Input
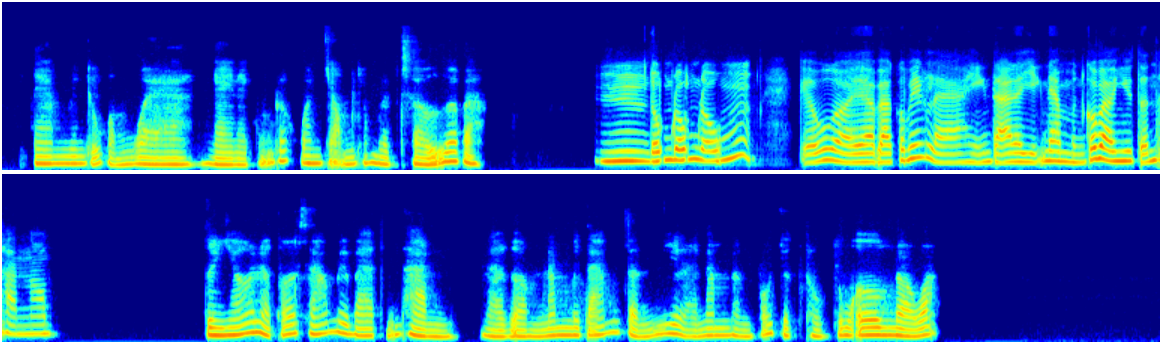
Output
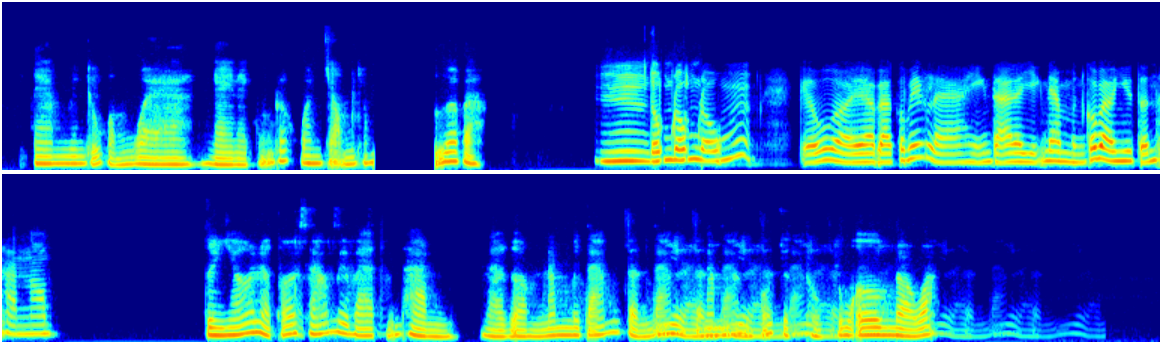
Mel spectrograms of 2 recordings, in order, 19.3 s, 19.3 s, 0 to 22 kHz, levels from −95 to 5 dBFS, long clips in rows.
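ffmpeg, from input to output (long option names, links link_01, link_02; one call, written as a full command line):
ffmpeg -i in.wav -filter_complex "[0:a]asettb=1/sr,asplit=3[link_01][link_02][link_03];[link_01]atrim=end=5.834[link_04];[link_02]atrim=start=5.83:end=9.74,asetpts=PTS-STARTPTS,afade=type=in:duration=0.004:curve=qsin,afade=type=out:start_time=3.906:duration=0.004:curve=qsin,highpass=130,equalizer=frequency=140:width_type=q:width=4:gain=7,equalizer=frequency=310:width_type=q:width=4:gain=-8,equalizer=frequency=610:width_type=q:width=4:gain=5,equalizer=frequency=960:width_type=q:width=4:gain=-9,equalizer=frequency=1400:width_type=q:width=4:gain=-7,lowpass=frequency=2600:width=0.5412,lowpass=frequency=2600:width=1.3066[link_05];[link_03]atrim=start=9.736[link_06];[link_04][link_05]acrossfade=duration=0.004:curve1=hsin:curve2=qsin[link_07];[link_07][link_06]acrossfade=duration=0.004:curve1=qsin:curve2=hsin,asplit=2[link_08][link_09];[link_09]afade=type=in:start_time=11.78:duration=0.01,afade=type=out:start_time=12.33:duration=0.01,aecho=0:1:280|560:0.158489|0.0396223[link_10];[link_08][link_10]amix=inputs=2:normalize=0,asettb=1/sr,asplit=3[link_11][link_12][link_13];[link_11]atrim=end=12.924[link_14];[link_12]atrim=start=12.92:end=13.72,asetpts=PTS-STARTPTS,afade=type=in:duration=0.004:curve=qsin,afade=type=out:start_time=0.796:duration=0.004:curve=qsin,lowpass=frequency=1800:poles=1[link_15];[link_13]atrim=start=13.716[link_16];[link_14][link_15]acrossfade=duration=0.004:curve1=hsin:curve2=qsin[link_17];[link_17][link_16]acrossfade=duration=0.004:curve1=qsin:curve2=hsin,asplit=2[link_18][link_19];[link_19]afade=type=in:start_time=14.45:duration=0.01,afade=type=out:start_time=15.48:duration=0.01,aecho=0:1:560|1120|1680|2240|2800|3360:0.595662|0.297831|0.148916|0.0744578|0.0372289|0.0186144[link_20];[link_18][link_20]amix=inputs=2:normalize=0,asplit=3[link_21][link_22][link_23];[link_21]atrim=end=3.1,asetpts=PTS-STARTPTS,afade=type=out:start_time=3.096:duration=0.004:curve=hsin[link_24];[link_22]atrim=start=3.1:end=3.61,asetpts=PTS-STARTPTS,volume=0[link_25];[link_23]atrim=start=3.61,asetpts=PTS-STARTPTS,afade=type=in:duration=0.004:curve=hsin[link_26];[link_24][link_25][link_26]concat=n=3:v=0:a=1" out.wav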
